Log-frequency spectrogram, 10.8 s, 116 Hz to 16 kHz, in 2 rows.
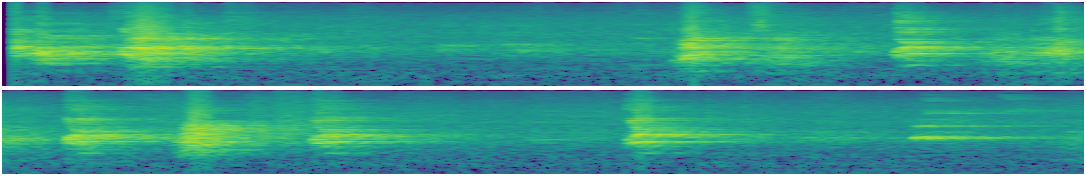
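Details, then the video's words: Dog barking, recorded on 22 June 2015: about nine sharp, harmonically rich barks in irregular bursts over eleven seconds, some in quick pairs, with quieter yips between and faint background chatter. "The Barking Lot"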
